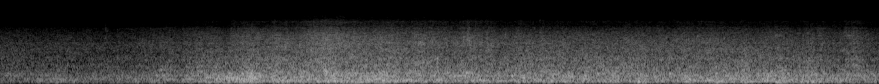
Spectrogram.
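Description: Sea waves surging in and breaking over a rocky shore, a steady rushing wash that swells louder about two seconds in.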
